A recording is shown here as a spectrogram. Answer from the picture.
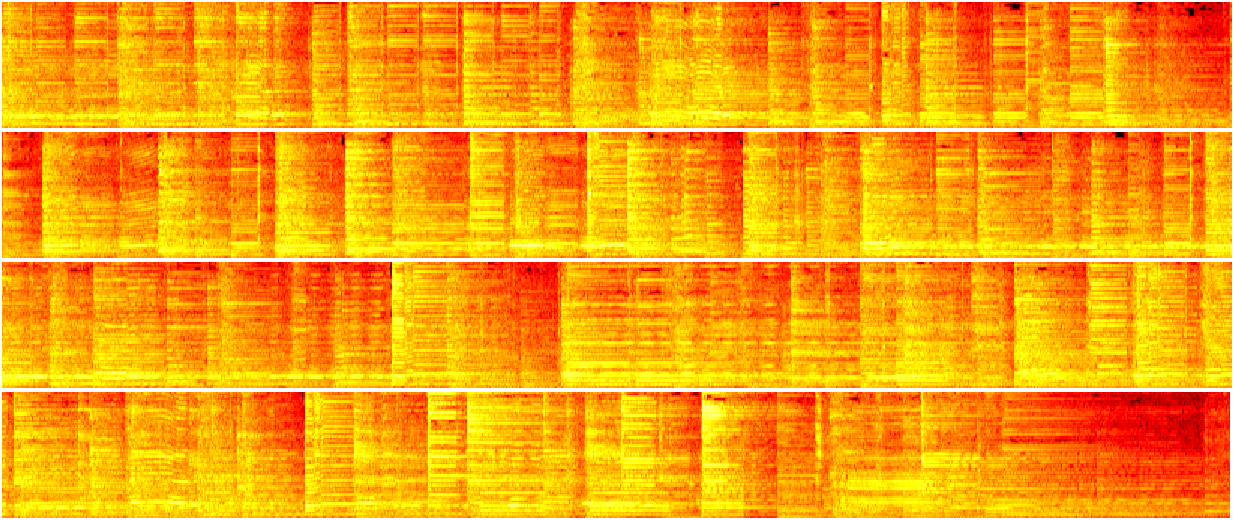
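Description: Electric blues band playing an instrumental passage without vocals, a guitar lead with bent, gliding notes over bass and drums.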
